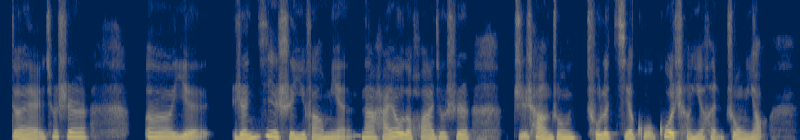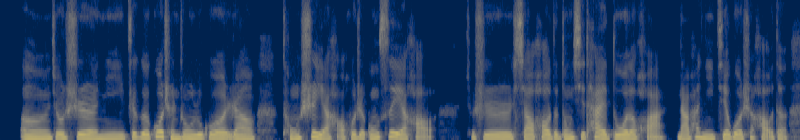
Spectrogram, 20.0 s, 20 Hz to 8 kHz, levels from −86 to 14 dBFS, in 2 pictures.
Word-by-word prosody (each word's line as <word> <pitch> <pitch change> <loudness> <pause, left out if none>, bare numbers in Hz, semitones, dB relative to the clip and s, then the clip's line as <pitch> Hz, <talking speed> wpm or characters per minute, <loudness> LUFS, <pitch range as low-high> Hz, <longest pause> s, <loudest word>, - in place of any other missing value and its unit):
对， 195 -3 +1
就 265 +5 -4
是， 250 -3 0 0.7
呃， 230 -3 +1
也 215 - 0 0.3
人 200 +2 +3
际 275 -1 +3
是 215 -1 -1
一 195 -1 +2
方 195 +1 -2
面， 210 +5 -2
那 225 0 +1
还 200 -2 -1
有 235 0 +5
的 180 - +4
话 205 +2 -2
就 215 +3 -2
是 210 -1 -2 0.5
职 105 +2 -3
场 180 - +1
中 200 0 +2
除 190 - +1
了 215 - +6
结 210 -4 -2
果 - - -3
过 260 -4 +6
程 225 -6 -4
也 195 +1 +1
很 205 +1 -5
重 180 -6 -1
要。 195 +1 -3 0.6
呃， 190 -1 +2
就 205 +1 +1
是 195 -3 +2
你 165 -2 0
这 225 +7 -2
个 205 -3 +3
过 270 +6 +4
程 205 -8 0
中， 200 -1 +2
如 190 +1 +4
果 190 -4 +2
让 185 -2 -1 0.3
同 185 0 -1
事 240 +4 0
也 180 -3 +3
好， 205 +2 -6
或 205 0 -2
者 190 - 0
公 200 +2 0
司 245 +2 0
也 200 -5 +3
好， 190 - -7 0.4
就 - - -7
是 165 -3 +1
消 200 +1 -2
耗 215 -1 -1
的 170 - -1
东 190 +3 0
西 210 0 -2
太 210 -3 +1
多 180 0 +2
的 185 +2 +2
话， 215 +2 -5 0.2
哪 170 -3 -1
怕 230 +7 -3
你 195 -4 +1
结 185 +1 -1
果 210 -2 +1
是 195 - -7
好 210 - -4
的， 200 +1 -6
200 Hz, 215 characters per minute, -18 LUFS, 185-220 Hz, 0.7 s, 了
